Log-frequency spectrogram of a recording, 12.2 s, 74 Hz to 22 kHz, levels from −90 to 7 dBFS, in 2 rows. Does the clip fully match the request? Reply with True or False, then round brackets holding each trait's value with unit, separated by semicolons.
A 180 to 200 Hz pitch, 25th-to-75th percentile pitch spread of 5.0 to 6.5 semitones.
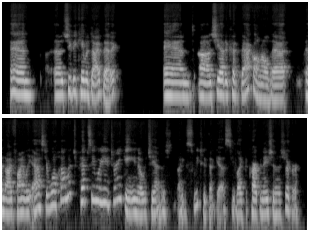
False (190 Hz; 4.1 semitones)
